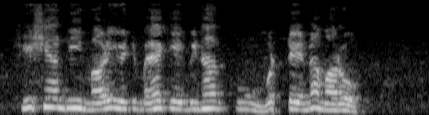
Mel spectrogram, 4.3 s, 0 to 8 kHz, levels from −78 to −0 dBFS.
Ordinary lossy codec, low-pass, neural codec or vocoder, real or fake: AAC, 48 kbps; 7.2 kHz; none; real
